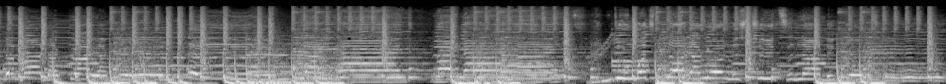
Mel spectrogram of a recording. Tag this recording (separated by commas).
Music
